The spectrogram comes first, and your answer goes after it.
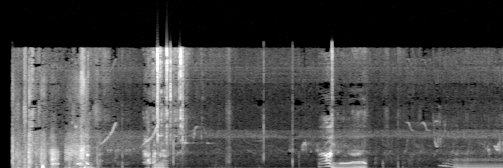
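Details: Border Collie barking at a tortoise, trying to get it to play: a cluster of loud, rough barks in the first seconds, then two drawn-out harmonic whining yelps, the last sliding downward, with faint bird chirps in the background.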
